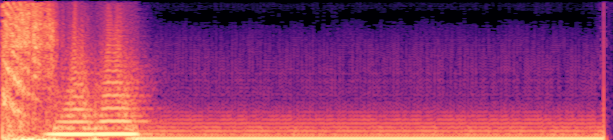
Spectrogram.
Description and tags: Light saber ignition, swings and idle.
Made using mic scrape on desk, human voice, mic feedback and digitally generated/manipulated hum.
